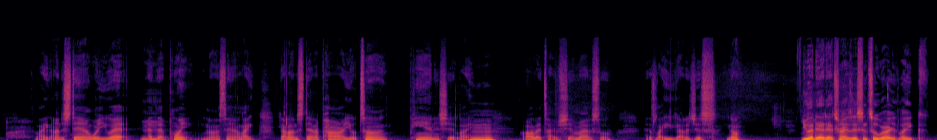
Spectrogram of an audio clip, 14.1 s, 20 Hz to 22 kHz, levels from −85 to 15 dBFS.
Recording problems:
none

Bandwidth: 16 kHz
